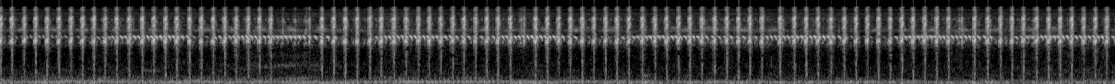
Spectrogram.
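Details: Katydid (walang kecek) at night: steady, rapid clicking pulses merge into a high, rasping drone. The song comes in repeated phrases roughly every one and a half seconds, with a short break near the third second.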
